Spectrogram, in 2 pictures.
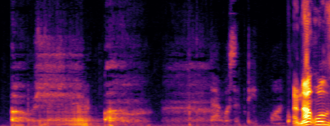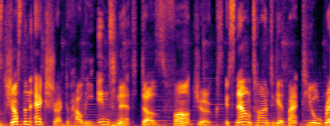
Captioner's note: Alexa Fart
